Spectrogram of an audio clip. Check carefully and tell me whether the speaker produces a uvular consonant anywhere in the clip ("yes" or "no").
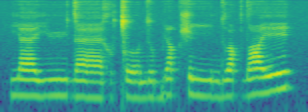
yes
